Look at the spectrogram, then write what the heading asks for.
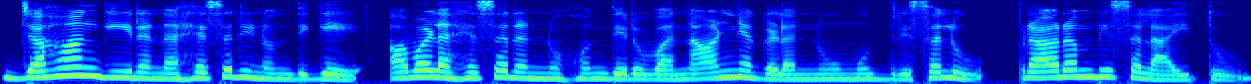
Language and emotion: Kannada, neutral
